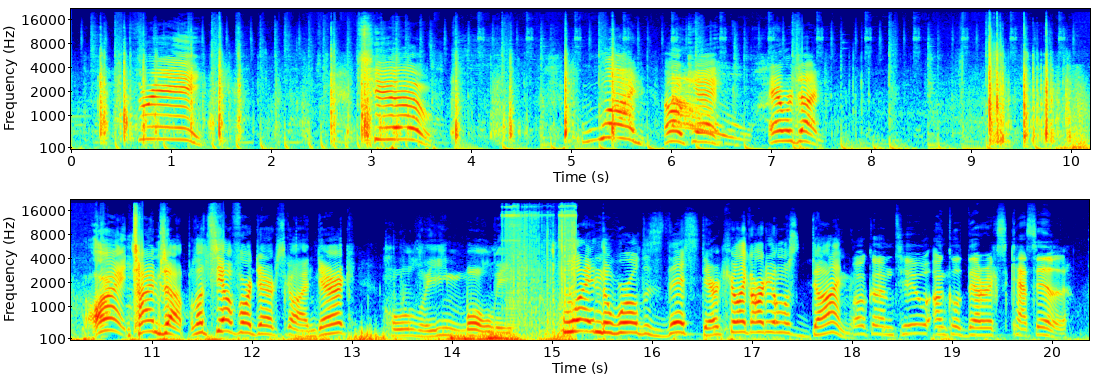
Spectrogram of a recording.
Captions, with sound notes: three, two, one. Okay. (exclaims loudly) And we're done. Alright. Time's up. Let's see how far Derek's gone. Derek, holy moly. What in the world is this Derek? I feel like you're already, almost done. - Welcome to uncle Derek's castle.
